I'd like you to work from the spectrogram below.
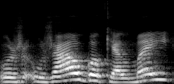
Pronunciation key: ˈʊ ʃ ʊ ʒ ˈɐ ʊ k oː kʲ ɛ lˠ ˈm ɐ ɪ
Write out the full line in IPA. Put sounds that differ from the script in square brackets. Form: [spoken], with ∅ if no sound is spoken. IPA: ˈʊ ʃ ʊ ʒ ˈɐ ʊ [ɡ] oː kʲ ɛ lˠ ˈm ɐ ɪ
